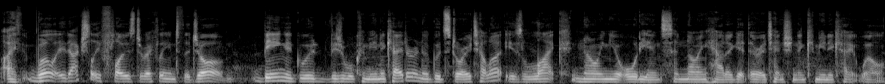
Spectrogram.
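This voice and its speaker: A man with an Australian accent talks at a very fast pace with hardly any pauses, his medium-pitched voice showing ordinary pitch variation over noticeable background noise. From Australia, Brisbane. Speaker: 3D animator. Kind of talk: interview.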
